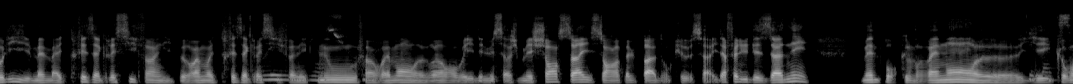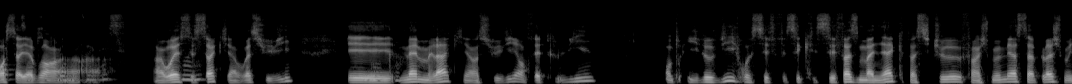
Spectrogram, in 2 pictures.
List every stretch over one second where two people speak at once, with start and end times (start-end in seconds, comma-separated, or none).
2.6-4.2, 10.2-11.7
